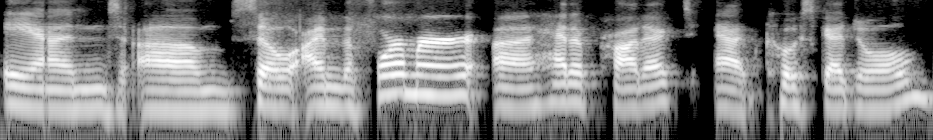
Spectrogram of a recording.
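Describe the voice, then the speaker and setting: A woman with an American accent and a very deep, low pitch. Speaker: product leader. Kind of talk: interview. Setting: video call.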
